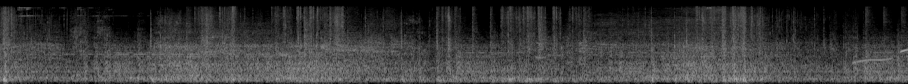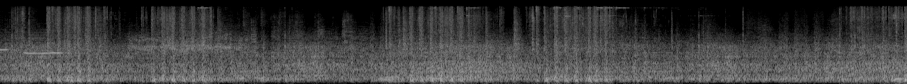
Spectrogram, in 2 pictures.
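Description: Rifles fire in rapid bursts.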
